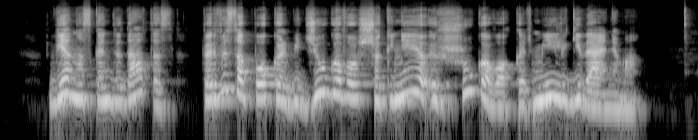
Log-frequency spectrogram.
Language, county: Lithuanian, Utena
